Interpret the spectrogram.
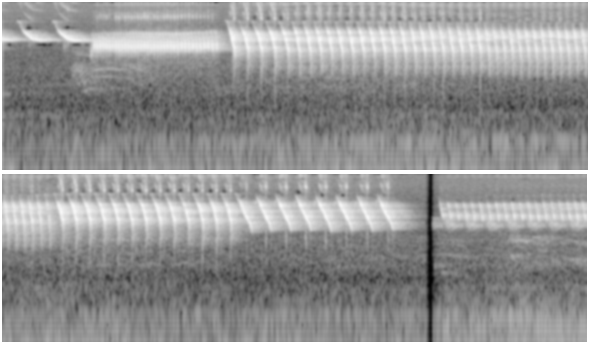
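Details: Canary in full song with a long roll, used as a tutor for young and adult canaries: brief opening notes, a dense buzzy roll lasting about six seconds, quicker descending notes, a short pause, then a softer trill.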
